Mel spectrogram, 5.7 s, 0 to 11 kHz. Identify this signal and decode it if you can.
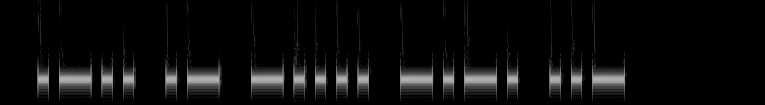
Morse code, heard as a keyed tone, about 15 wpm, 700 Hz. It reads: LA6CU
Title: DXCC-100 Call Signs - 5 Characters - Repeated 3x - 15wpm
